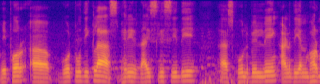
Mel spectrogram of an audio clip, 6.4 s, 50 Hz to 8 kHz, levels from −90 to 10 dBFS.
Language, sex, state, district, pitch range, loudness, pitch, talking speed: English, male, Odisha, Malkangiri, 115-125 Hz, -20 LUFS, 120 Hz, 150 wpm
